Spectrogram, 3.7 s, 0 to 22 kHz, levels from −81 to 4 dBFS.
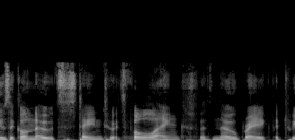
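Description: From 1.71 to 2.19 s there is repeated packet loss, giving a robotic sound. Four short gaps fall close together, the longest about 25 ms. Each is patched by stretching the sound just before it. About a sixth of that stretch is filled in, so the speech turns choppy, with pieces missing.

Short concealed packet loss follows at 2.59 to 2.62 s and again at 3.56 to 3.60 s. Each time about 20 ms goes missing. The decoder extends the preceding sound to cover it, then blends back. Each one is heard as a brief smear or wobble over the speech, carried on an Opus call path whose bandwidth stops at 12 kHz.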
